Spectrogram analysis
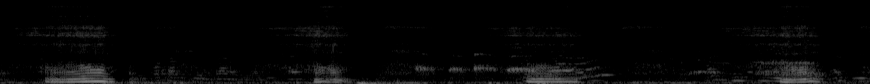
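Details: Real night sleep recording: four soft, low snores on in-breaths, roughly every two and a half seconds, in a quiet room; gentle snoring.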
